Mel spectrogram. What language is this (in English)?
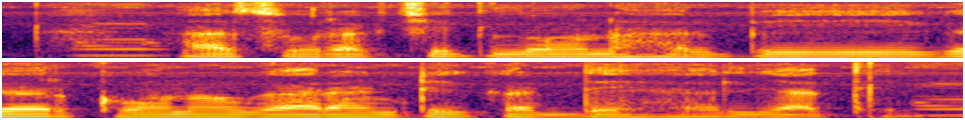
Chhattisgarhi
